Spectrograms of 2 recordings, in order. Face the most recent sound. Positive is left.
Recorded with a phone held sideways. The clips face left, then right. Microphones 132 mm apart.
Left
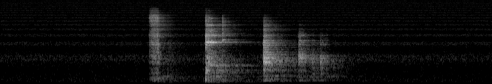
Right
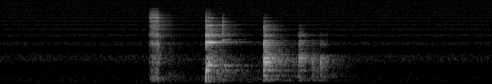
turn(degrees=-35)  # may be behind; listen again after turning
